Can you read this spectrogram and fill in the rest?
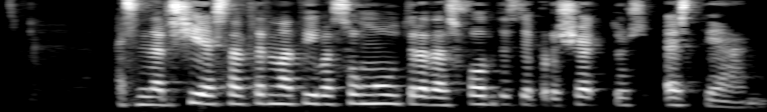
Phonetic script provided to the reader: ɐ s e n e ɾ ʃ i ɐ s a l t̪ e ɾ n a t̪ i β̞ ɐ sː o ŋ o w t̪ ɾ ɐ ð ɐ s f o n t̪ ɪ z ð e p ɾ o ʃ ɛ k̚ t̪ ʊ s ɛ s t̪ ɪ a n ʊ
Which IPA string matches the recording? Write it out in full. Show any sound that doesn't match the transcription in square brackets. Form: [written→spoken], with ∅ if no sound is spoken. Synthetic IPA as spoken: ɐ s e n e ɾ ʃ i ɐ s a l t̪ e ɾ n a t̪ i β̞ ɐ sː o ŋ o w t̪ ɾ ɐ ð ɐ s f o n t̪ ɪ z ð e p ɾ o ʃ ɛ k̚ t̪ ʊ s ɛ s t̪ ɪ a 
